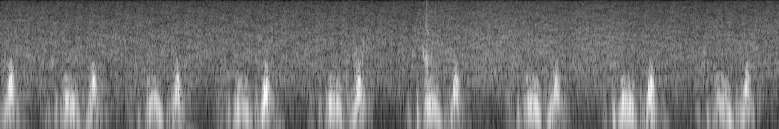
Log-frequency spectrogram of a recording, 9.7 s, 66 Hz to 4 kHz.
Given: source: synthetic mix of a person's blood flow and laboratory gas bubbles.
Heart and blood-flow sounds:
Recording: Doppler ultrasound of blood flow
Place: precordium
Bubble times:
4.32-4.60 s: bubbles
5.26-5.41 s: bubbles
From the record:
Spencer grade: 1 (occasional bubble signal discernible with the cardiac motion signal, with majority of cardiac periods free of bubbles)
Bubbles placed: anywhere in the cardiac cycle

